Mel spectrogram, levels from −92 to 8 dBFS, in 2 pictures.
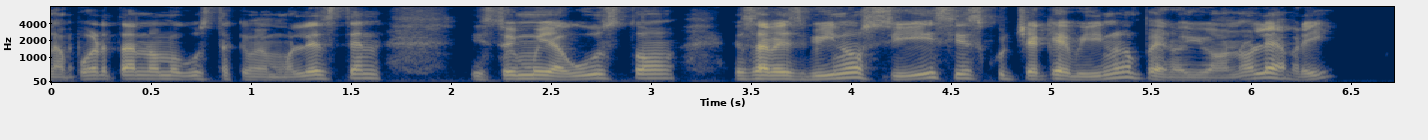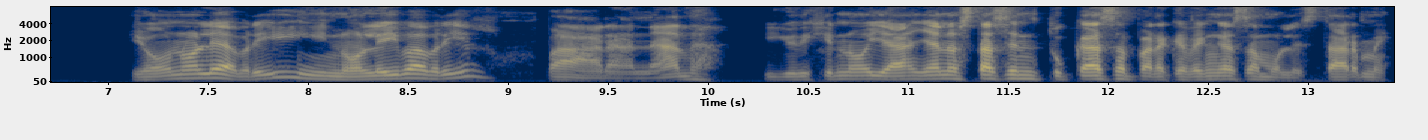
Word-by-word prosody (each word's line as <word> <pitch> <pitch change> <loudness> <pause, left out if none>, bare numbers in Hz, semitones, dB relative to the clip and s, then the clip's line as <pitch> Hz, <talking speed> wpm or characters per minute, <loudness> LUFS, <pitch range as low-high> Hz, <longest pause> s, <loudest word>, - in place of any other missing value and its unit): la 105 - -6
puerta, 145 +1 -2
no 140 0 -5
me 140 - -7
gusta 130 -1 -9
que - - -14
me 110 - -9
molesten, 150 +10 -1 0.4
y - - -14
estoy 145 - -1
muy 150 0 +2
a - - +3
gusto". 165 +5 -4 0.3
¿Esa 135 +1 +5
vez 135 -3 +3
vino? 165 +9 0
Sí, 125 +7 +2
sí 165 - +3
escuché 135 -3 0
que - - +3
vino, 160 - -4
pero 100 -8 -3
yo 95 -1 -8
no - - -7
le - - +5
abrí, - - -4 0.7
yo 115 +4 -7
no 160 +2 -1
le 175 - +4
abrí 185 -8 -3
y - - -6
no 115 -1 -2
le 135 +3 +4
iba 165 +3 +1
a - - +5
abrir, 170 +10 -5 0.3
para 90 -6 -3
nada. - - -2 0.2
Y 110 - -20
yo 115 - -10
dije: 120 - -8
"No, 135 0 -4
ya. 130 0 +4
Ya 145 +1 +6
no 145 - +2
estás 145 +1 +7
en 145 -2 -1
tu - - -12
casa 135 0 +7
para 120 0 0
que - - -3
vengas 125 +1 0
a - - -1
molestarme". 105 0 -4
135 Hz, 240 wpm, -25 LUFS, 115-150 Hz, 0.7 s, estás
